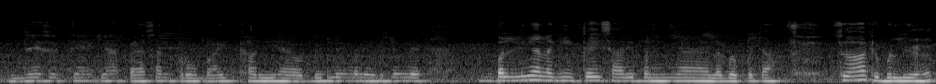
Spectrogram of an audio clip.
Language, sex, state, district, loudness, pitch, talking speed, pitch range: Hindi, male, Uttar Pradesh, Jyotiba Phule Nagar, -28 LUFS, 155 Hz, 155 wpm, 150-165 Hz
